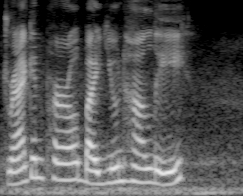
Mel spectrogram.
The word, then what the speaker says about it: Yoon Ha Lee: called dragon pearl by yoon ha lee will yoon hai because in korean you don't pronounce the l really um this is uh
